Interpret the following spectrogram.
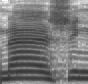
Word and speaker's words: gnashing: be the weeping and gnashing of teeth. Gnashing is spelled G-N-A-S-H, but it sounds just like N-A-S-H.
